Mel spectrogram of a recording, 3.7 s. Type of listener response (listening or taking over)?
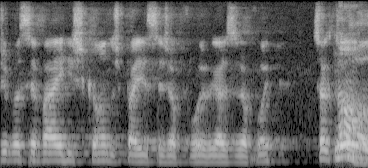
listening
